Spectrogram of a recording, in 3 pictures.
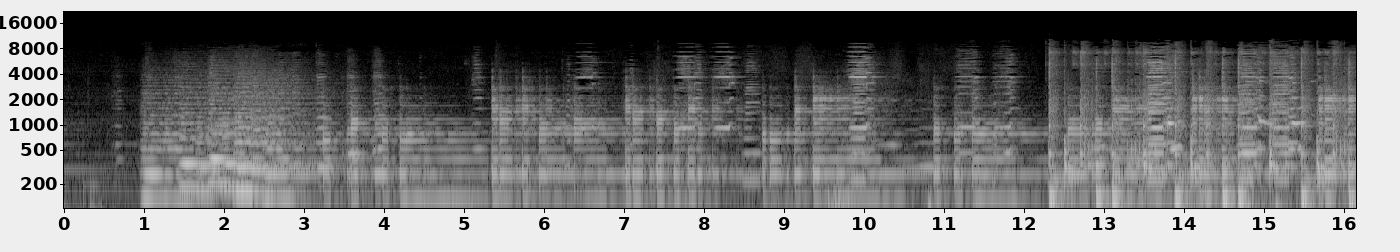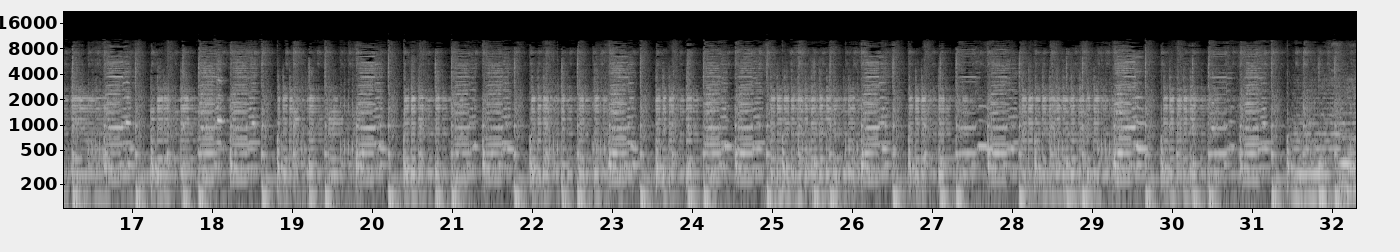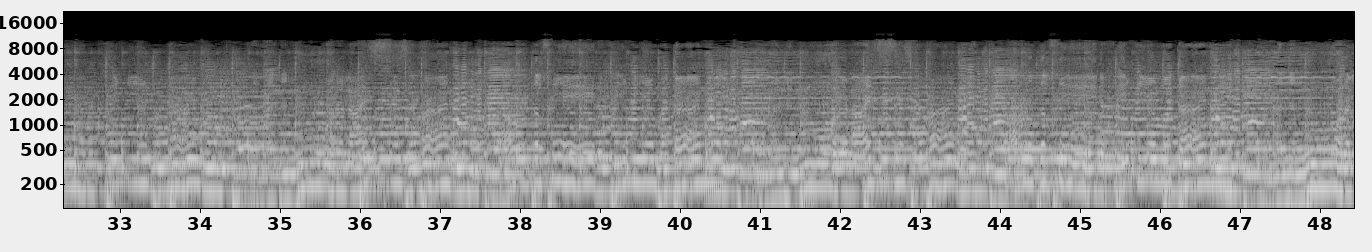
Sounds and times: Music: 0.0 - 48.4.

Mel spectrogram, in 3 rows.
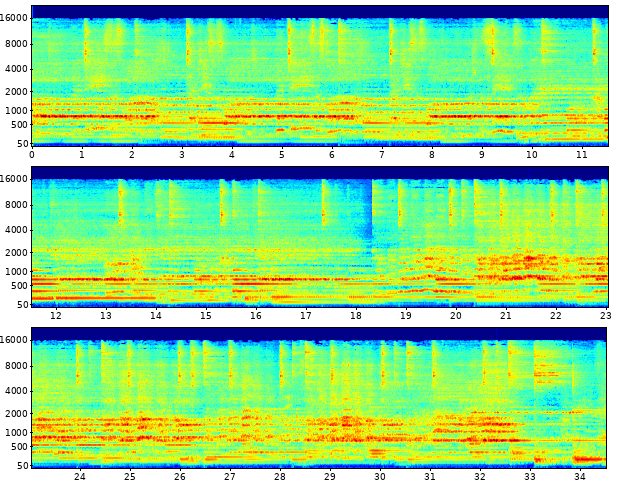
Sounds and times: Choir: 0.0 - 34.5.

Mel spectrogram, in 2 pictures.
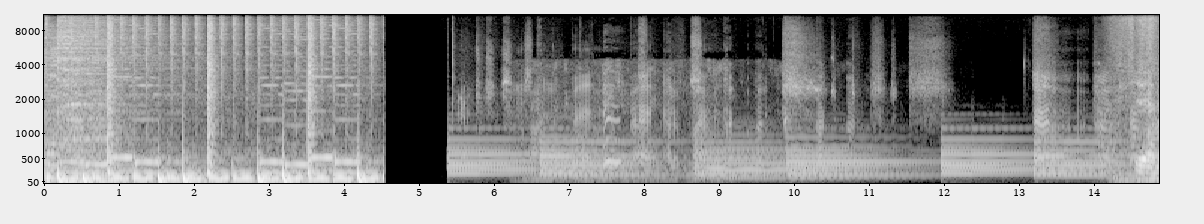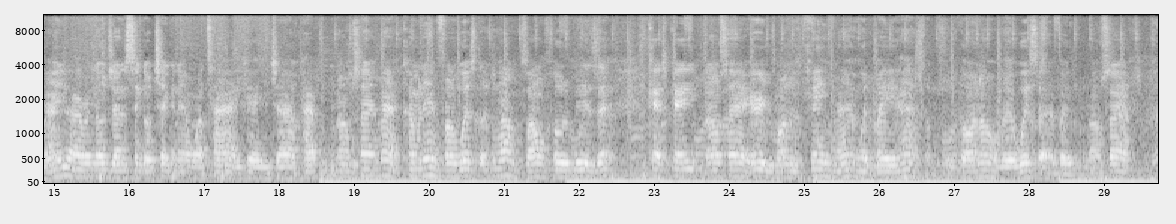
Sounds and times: Music: 0.0 - 4.6, 5.4 - 29.7
Speech: 13.2 - 29.7.

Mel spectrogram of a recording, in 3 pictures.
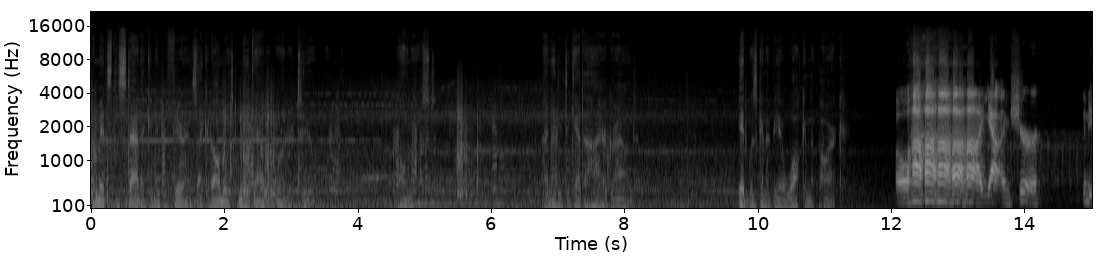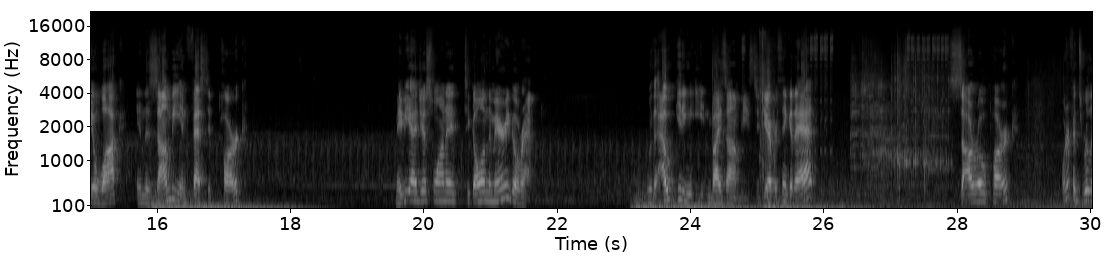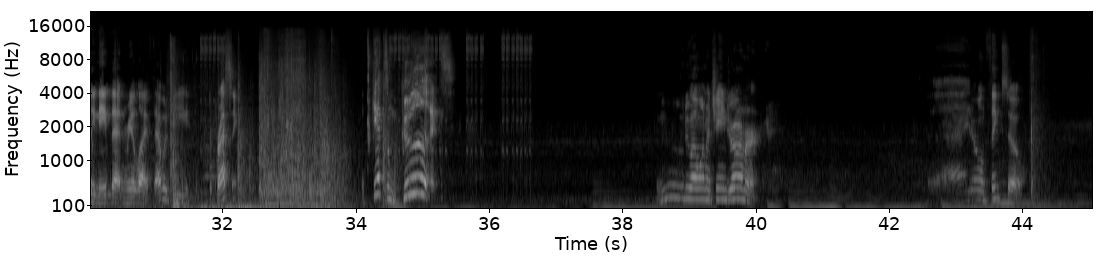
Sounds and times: Speech: 0.0 - 3.4, 6.8 - 8.2, 9.7 - 11.3, 13.2 - 14.2, 14.9 - 17.3, 19.6 - 21.7, 23.4 - 25.9, 29.6 - 32.3, 34.1 - 35.5, 38.5 - 40.2, 42.6 - 44.0.

